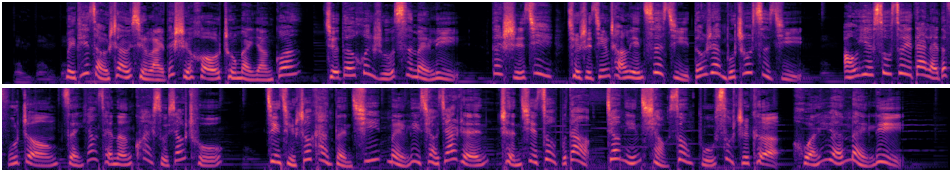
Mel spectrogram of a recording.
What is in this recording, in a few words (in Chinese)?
女 栏目包装 导视, 国语女声配音; 美丽俏佳人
